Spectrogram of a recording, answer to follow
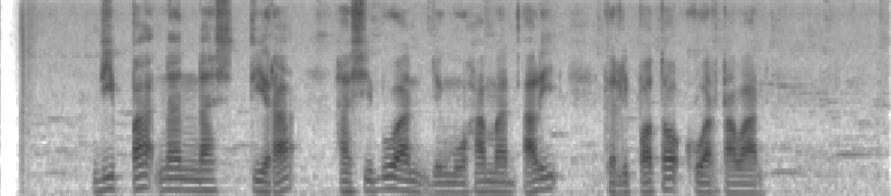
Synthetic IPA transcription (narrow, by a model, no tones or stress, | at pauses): dipanandast̪iɾa | hasibuand͡ʒɨŋmuɦamad̪ali | kɨrdipɔt̪ɔkʰuwart̪awan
